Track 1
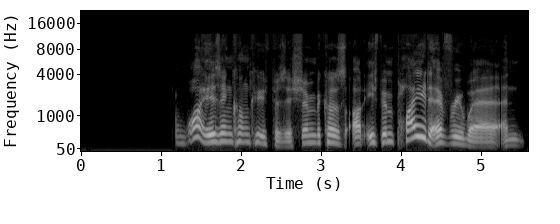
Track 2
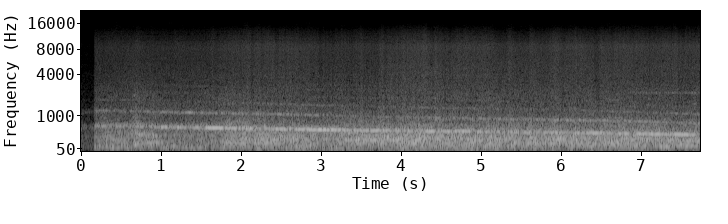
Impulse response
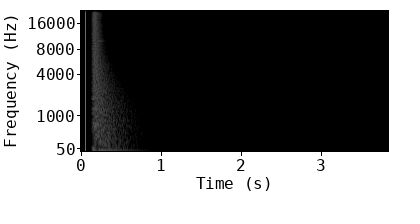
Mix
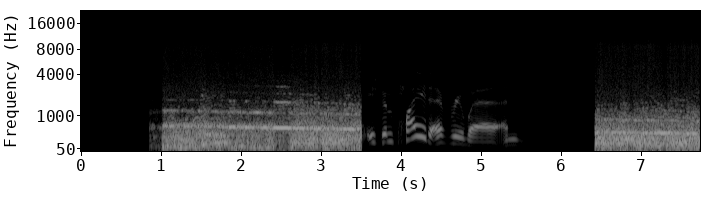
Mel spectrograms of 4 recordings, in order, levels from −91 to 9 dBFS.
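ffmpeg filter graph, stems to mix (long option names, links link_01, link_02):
-filter_complex "[0:a]acrossover=split=380|1700|5800[link_01][link_02][link_03][link_04];[link_01]acompressor=threshold=-40dB:ratio=4[link_05];[link_02]acompressor=threshold=-29dB:ratio=4[link_06];[link_03]acompressor=threshold=-46dB:ratio=4[link_07];[link_04]acompressor=threshold=-59dB:ratio=4[link_08];[link_05][link_06][link_07][link_08]amix=inputs=4:normalize=0,volume=-15.5dB[link_09];[1:a]asoftclip=type=tanh:threshold=-29dB,adelay=850,volume=1dB,asplit=3[link_10][link_11][link_12];[link_10]atrim=end=3.5,asetpts=PTS-STARTPTS,afade=type=out:start_time=3.496:duration=0.004:curve=hsin[link_13];[link_11]atrim=start=3.5:end=6.42,asetpts=PTS-STARTPTS,volume=0[link_14];[link_12]atrim=start=6.42,asetpts=PTS-STARTPTS,afade=type=in:duration=0.004:curve=hsin[link_15];[link_13][link_14][link_15]concat=n=3:v=0:a=1[link_16];[link_09][link_16]amix=inputs=2:normalize=0,afftdn=noise_reduction=16:noise_floor=-40,alimiter=level_in=6dB:limit=-24dB:level=0:latency=1:release=251,volume=-6dB"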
